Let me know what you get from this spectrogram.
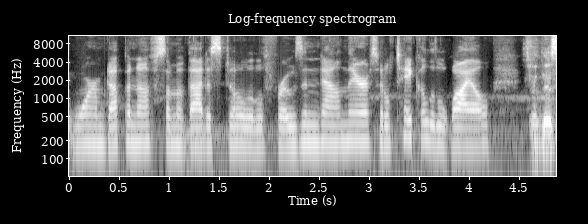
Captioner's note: none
